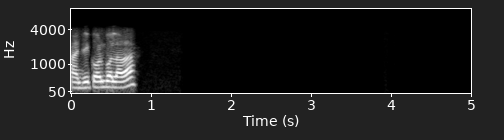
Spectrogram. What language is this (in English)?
Dogri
